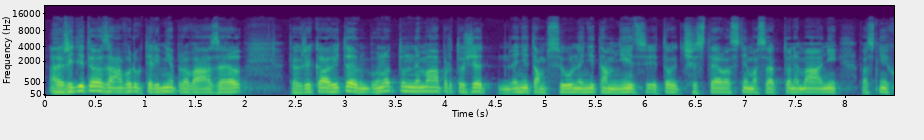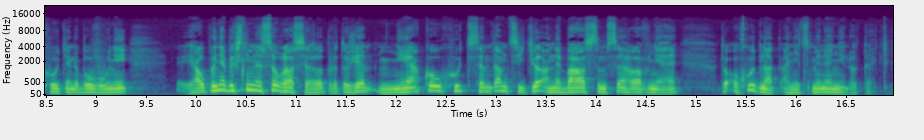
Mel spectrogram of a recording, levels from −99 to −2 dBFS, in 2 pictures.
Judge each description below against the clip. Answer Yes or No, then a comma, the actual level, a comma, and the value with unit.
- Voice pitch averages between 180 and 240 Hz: No, low, 125 Hz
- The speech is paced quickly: Yes, fast, 200 wpm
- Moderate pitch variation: No, narrow, 2.3 semitones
